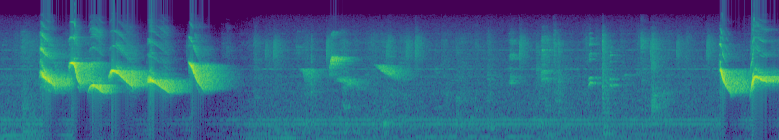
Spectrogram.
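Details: Great-billed seed finch of the original "pixarro" song type: a fast run of five loud, clear descending whistled notes, then scattered softer notes in a quiet pause, and a fresh burst of whistles at the end.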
